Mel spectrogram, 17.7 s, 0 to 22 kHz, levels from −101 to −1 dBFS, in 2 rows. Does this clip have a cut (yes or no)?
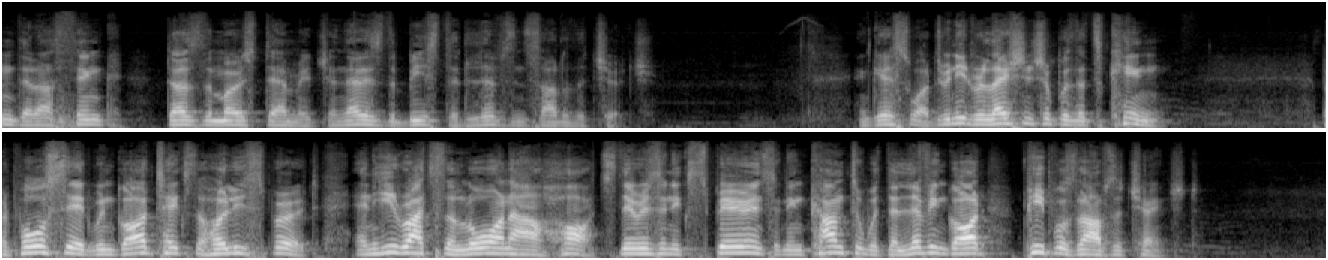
yes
